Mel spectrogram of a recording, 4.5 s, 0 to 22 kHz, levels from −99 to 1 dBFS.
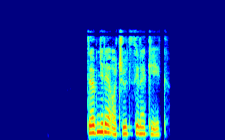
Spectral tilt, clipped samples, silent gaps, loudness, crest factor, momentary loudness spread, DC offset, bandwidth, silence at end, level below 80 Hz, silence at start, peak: -5 dB/octave; under 0.1%; none; -21 LUFS; 18 dB; 13 LU; under 0.1%; 9.4 kHz; 1.3 s; -72 dBFS; 1.75 s; -6 dBFS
